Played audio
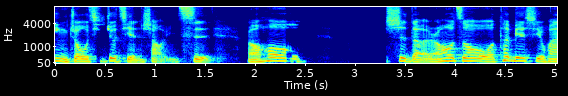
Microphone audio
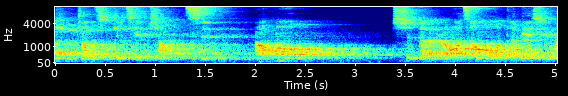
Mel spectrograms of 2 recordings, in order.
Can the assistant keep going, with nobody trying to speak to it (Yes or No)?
Yes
